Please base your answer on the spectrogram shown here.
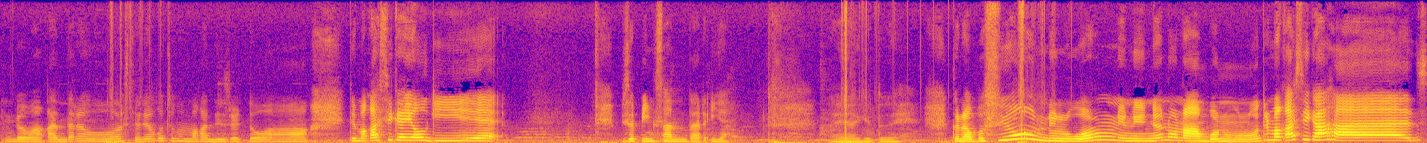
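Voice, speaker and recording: A woman's voice: sits high, sharp tone, a little hiss or hum. A young woman hosting a casual phone livestream, bubbly and giggly as she chats and thanks fans for their comments. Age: young adult. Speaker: idol livestreamer. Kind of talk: casual livestream chat, reading fan comments. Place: indoor room.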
